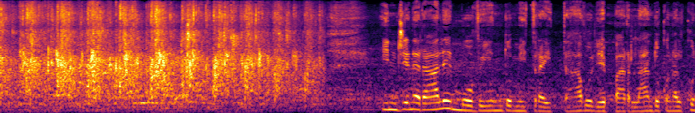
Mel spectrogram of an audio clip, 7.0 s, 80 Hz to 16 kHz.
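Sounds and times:
crowd applauding returning rescuers: 0.0s - 3.3s
speech: 3.8s - 6.9s.

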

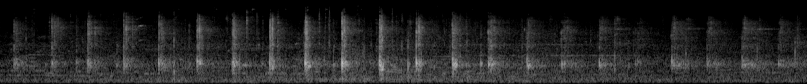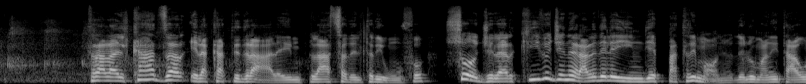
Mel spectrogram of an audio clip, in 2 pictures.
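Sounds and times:
hooves of horses pulling tourist carriages on pavement in Seville Spain: 0.0s - 11.2s
faint murmur of street noise in Seville: 0.0s - 16.1s
speech: 9.0s - 16.1s.

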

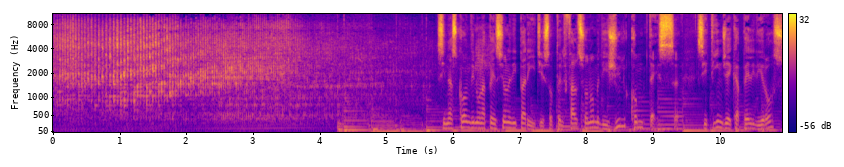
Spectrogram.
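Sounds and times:
car engine running as car drives away toward Paris: 0.0s - 6.8s
sustained tonal sound: 0.0s - 6.8s
speech: 5.8s - 10.9s.

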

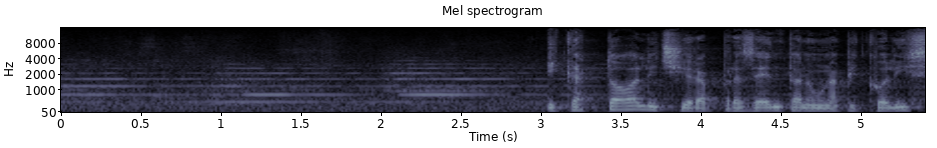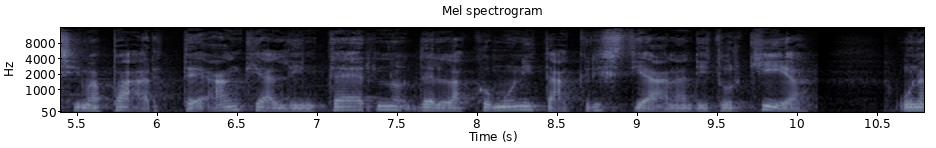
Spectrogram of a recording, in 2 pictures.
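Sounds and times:
church bells ringing in a peal: 0.0s - 5.9s
speech: 3.0s - 10.7s.

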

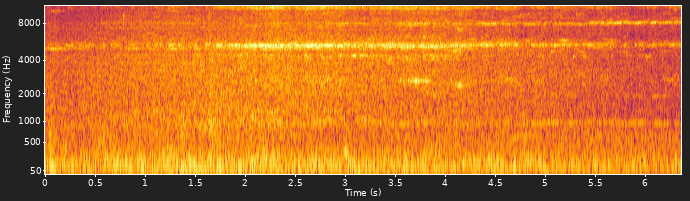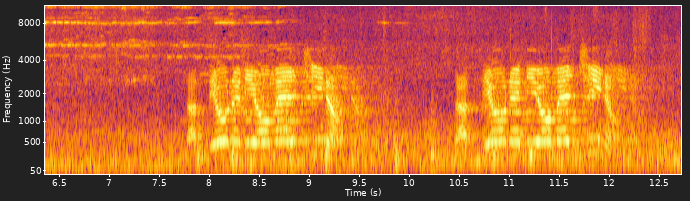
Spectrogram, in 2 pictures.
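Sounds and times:
train wheels squealing: 0.0s - 8.7s
train wagons and wheels rumbling along a railway: 0.0s - 12.7s
speech: 7.8s - 9.6s, 10.5s - 12.3s.

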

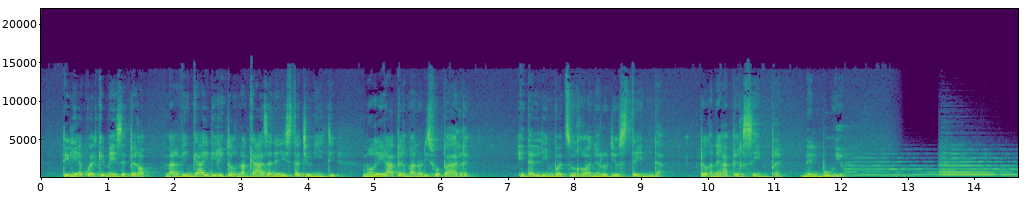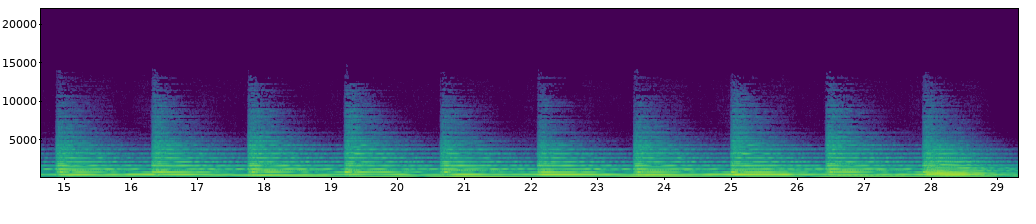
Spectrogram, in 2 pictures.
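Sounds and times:
speech: 0.4s - 12.2s
church bell striking six o'clock: 12.0s - 29.3s.

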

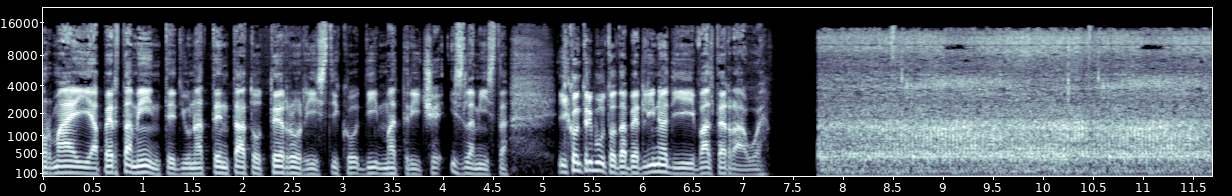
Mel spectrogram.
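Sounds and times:
speech: 0.0s - 7.8s
helicopter rotors and engines droning over a city: 7.8s - 11.6s.

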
